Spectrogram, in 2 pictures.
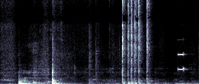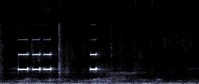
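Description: Handling knocks and a quick rattle of clicks, then a digital multimeter's continuity beeper giving short beeps, about five in all, as its probes touch points on the electric blanket controller's circuit board and find a closed connection.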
